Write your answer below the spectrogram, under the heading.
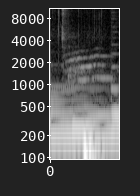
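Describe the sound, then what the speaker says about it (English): A house cat gives one short, low meow beneath a steady hum. "Cat's in her mood."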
